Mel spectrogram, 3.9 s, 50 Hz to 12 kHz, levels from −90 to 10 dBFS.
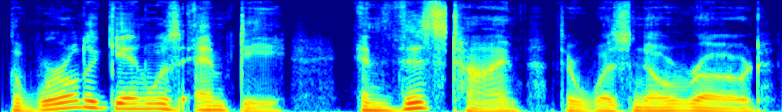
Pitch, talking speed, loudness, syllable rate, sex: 115 Hz, 185 wpm, -17 LUFS, 4.6 syllables/s, male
